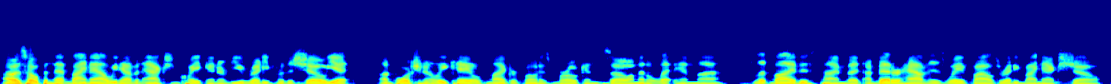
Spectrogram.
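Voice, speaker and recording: A man's voice: on the low side, fast, few pauses, dry recording. A man hosting an online gaming show in a casual, irreverent monologue, with a cheeky, slangy and crude way of talking. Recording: tinny, narrowband phone-like audio.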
